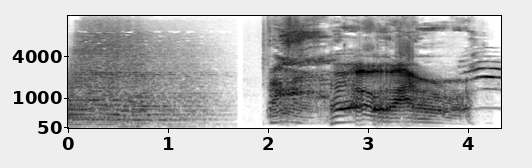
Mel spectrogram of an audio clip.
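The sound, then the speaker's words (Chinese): A loud, drawn-out lion roar that fades away, followed after a short pause by a wavering, higher-pitched yowling cry. No one speaks. “一看见房间里出现了一只狮子，猫就吓得窜上了屋顶。”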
